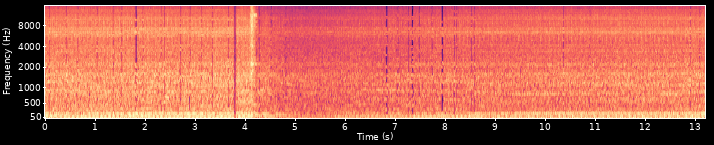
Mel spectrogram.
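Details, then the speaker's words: V8 idling far too high on first start after Quadrajet carburetor rebuild, idle screw already backed off; fast steady idle with a light regular lifter tick about four per second, which owner thinks may quiet after about 10 minutes of running. "okay still idling way too high i've got the idle screw backed off and i hear a lifter tapping a little that might fix itself once it runs for a good 10 minutes or so"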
